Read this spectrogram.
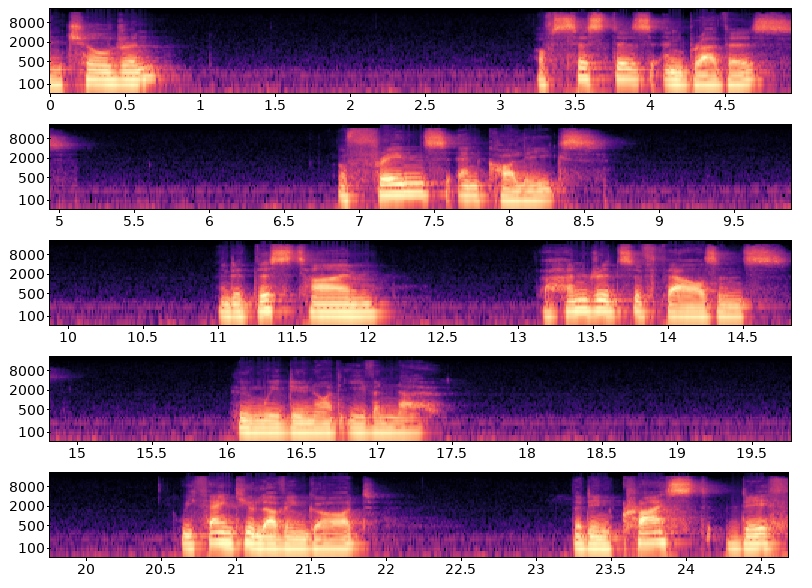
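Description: A middle-aged man reads out calmly and closely into a microphone, in short phrases with pauses.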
